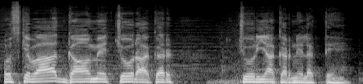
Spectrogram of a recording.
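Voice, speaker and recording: A man's voice: mid-range voice, normal speed, soft background music. A man narrating a scripted moral story as a storyteller.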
